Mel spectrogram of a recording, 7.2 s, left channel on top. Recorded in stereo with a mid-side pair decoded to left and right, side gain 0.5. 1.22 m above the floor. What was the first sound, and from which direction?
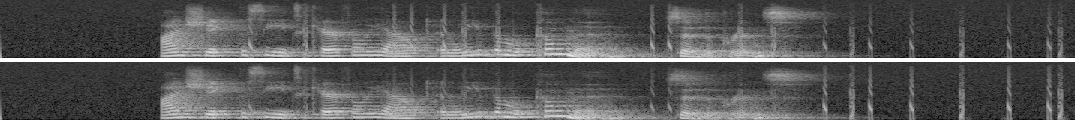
A woman speaking, 5° left.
